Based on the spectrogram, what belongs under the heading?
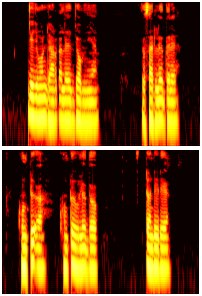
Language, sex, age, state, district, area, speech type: Santali, male, 18-30, West Bengal, Purba Bardhaman, rural, spontaneous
